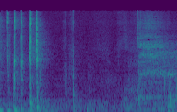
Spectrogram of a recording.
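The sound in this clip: Computer keyboard typing as a short chat message is entered: a quick cluster of crisp key clicks, then softer, sparser tapping trailing off.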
